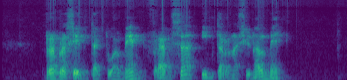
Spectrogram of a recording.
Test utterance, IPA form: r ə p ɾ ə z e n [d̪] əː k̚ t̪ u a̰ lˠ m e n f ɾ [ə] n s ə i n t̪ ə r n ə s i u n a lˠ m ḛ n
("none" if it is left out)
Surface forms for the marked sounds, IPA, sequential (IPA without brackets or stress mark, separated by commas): t̪, a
